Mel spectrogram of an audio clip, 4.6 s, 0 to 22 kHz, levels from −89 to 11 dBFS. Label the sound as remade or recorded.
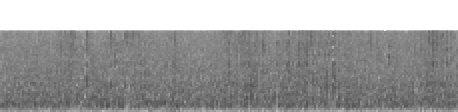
recorded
